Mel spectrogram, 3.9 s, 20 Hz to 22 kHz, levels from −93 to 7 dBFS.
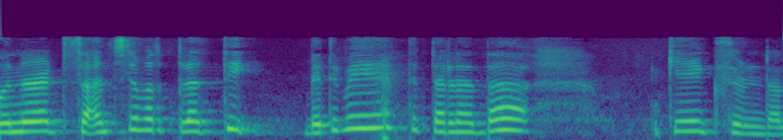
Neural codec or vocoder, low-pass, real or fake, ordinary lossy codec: codec, 16 kHz, 2 kbps, X-Codec, WavLM features, trained on Multilingual LibriSpeech; 7.2 kHz; fake; none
